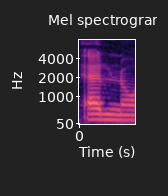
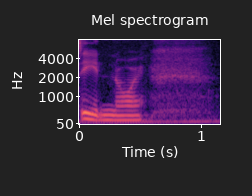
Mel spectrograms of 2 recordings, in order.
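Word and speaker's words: Edenoi: about Alpha's origin on edino or edoy I always had wanted to pronounce it edino I guess it's it's idoi and um how they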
